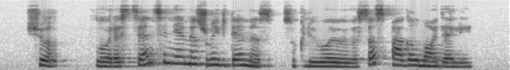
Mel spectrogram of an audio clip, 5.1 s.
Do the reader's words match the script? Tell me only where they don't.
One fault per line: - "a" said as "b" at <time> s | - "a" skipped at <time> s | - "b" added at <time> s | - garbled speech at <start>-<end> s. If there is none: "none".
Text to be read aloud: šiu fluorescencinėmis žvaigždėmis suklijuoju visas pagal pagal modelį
- "pagal" skipped at 4.3 s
